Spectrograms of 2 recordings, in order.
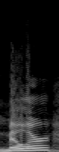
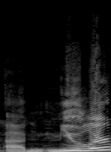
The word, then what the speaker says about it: Mueller: Texas Farmers Market at Miller. A lot of people spell it or pronounce it as Mueller, but it's actually pronounced Miller, but it's spelled Mueller.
